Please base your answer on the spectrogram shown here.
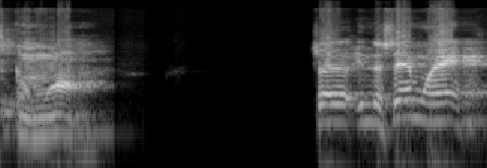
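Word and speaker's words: Comment: name k now see Comm the spelling of this word is c m e n t though the pronunciation is Comm so in the same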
